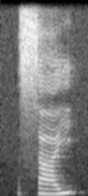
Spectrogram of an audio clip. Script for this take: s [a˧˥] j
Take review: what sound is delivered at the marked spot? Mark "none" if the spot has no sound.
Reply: a˩˧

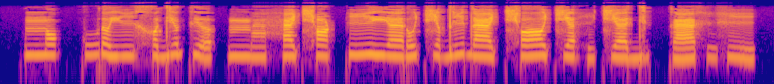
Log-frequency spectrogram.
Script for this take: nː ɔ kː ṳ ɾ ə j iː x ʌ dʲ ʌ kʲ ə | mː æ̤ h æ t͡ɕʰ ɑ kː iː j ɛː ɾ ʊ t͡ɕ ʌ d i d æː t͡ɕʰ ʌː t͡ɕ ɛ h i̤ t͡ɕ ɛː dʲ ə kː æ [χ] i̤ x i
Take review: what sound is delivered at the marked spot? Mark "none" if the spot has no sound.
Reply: x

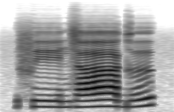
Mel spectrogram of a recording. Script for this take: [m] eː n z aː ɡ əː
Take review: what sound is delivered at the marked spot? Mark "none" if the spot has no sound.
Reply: f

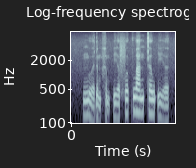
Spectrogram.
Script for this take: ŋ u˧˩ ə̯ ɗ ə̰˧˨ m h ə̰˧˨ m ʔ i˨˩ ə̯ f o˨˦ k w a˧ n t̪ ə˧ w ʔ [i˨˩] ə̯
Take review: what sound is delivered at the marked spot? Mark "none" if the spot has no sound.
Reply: i˨˩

